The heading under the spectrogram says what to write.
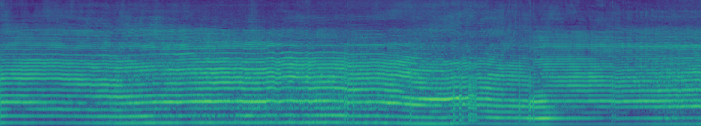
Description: A speedboats' engine accelerating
